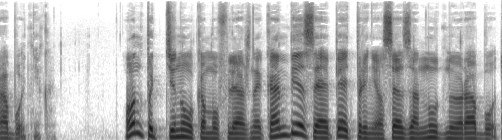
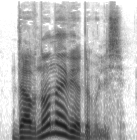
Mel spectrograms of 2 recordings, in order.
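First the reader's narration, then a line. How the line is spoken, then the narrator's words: Calm question. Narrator (Russian): уже спокойно спросил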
